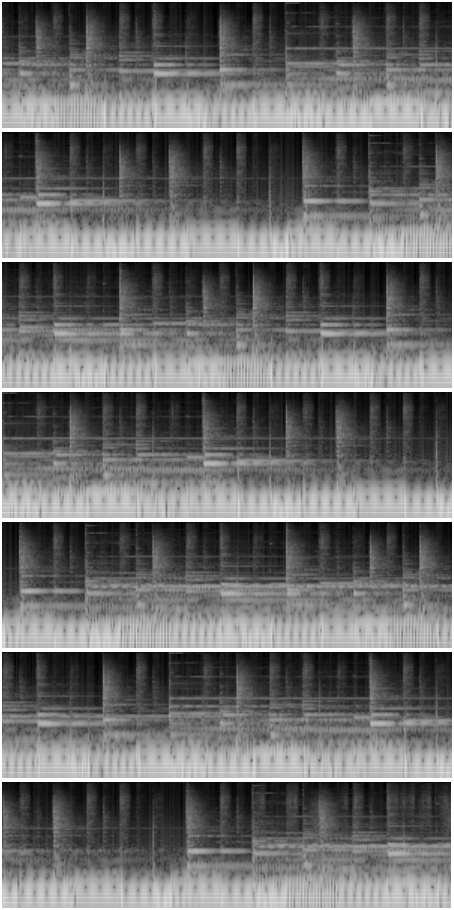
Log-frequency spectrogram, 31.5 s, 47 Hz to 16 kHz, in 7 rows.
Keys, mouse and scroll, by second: 8.9-11.4 drag, 12.2-14.8 drag, 15.1-17.7 drag, 21.3 scroll up 1, 22.4-23.8 drag, 23.8 scroll down 1, 25.8-28.4 drag.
